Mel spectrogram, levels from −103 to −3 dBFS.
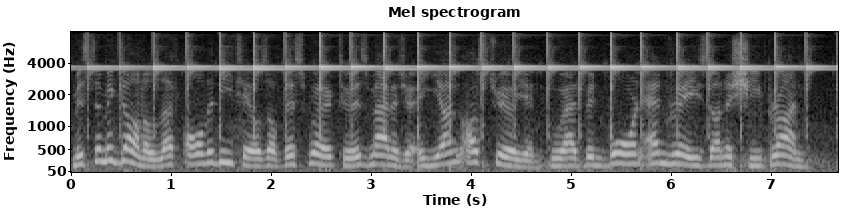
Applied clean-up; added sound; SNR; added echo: none; Bicycle bell; -4 dB; none.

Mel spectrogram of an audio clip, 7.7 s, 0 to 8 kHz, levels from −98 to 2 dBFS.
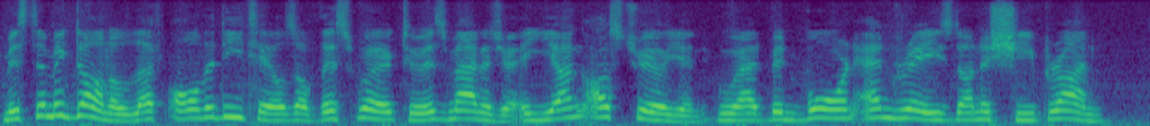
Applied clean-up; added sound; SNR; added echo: none; none; none; none.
